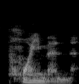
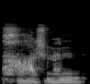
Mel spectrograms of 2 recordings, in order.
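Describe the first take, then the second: First: The name is said like 'Poyman'. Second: The name is said like 'Pajman'. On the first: The speaker calls it right. "but it's Poyman" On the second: The speaker calls it wrong. "for a while, I was pronouncing this Pajman"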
